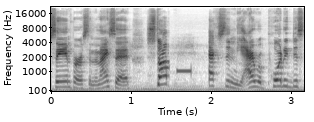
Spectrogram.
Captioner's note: beep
